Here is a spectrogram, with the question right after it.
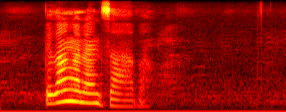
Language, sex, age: Swati, female, 21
